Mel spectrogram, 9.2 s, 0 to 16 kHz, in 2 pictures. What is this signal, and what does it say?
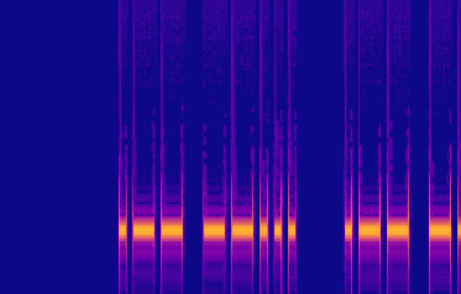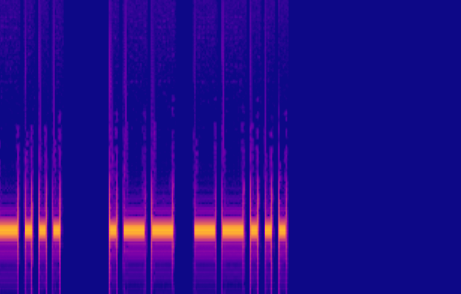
Morse code, heard as a keyed tone, about 17 wpm, 700 Hz. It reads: W7 W7 W7
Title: Callsign Prefixes for Top 25 DXCC - Repeated 3x - 17wpm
